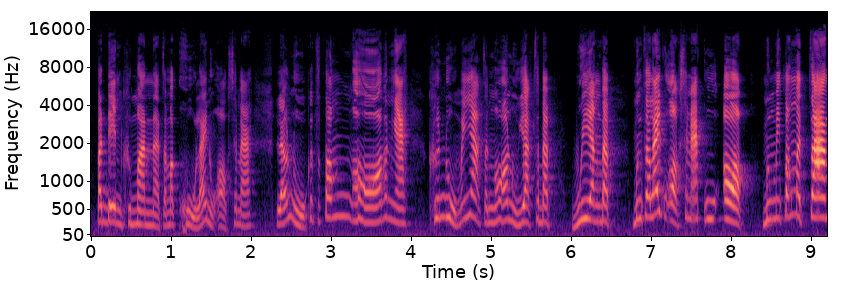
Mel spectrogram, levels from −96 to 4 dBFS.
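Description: A speech recording with no technical fault to report. Nothing in the audio calls for a time, a cause or a correction.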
